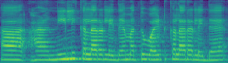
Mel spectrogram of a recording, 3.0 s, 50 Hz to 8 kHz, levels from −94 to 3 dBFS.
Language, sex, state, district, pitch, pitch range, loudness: Kannada, female, Karnataka, Shimoga, 215 Hz, 210-225 Hz, -17 LUFS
